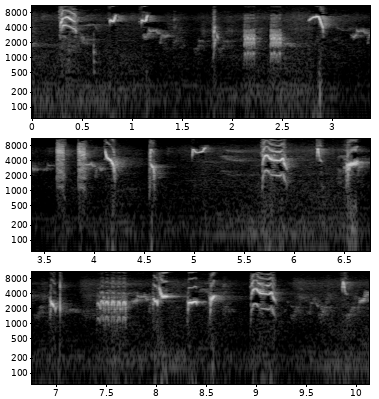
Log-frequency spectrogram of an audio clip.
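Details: Vietnamese golden-fronted leafbird, whose song serves to lure birds into traps, pours out a long, varied sequence of high chirps, whistles and harsh buzzy notes with barely a pause, clear and free of other sounds.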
